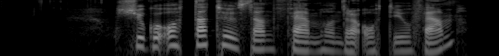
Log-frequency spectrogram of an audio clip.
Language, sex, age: Swedish, female, 46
